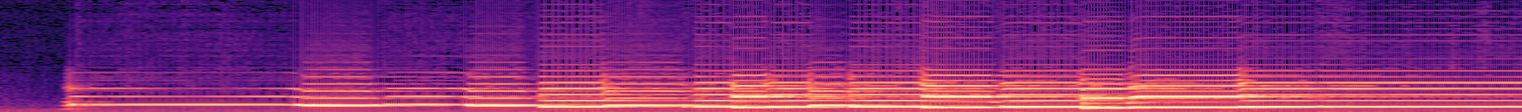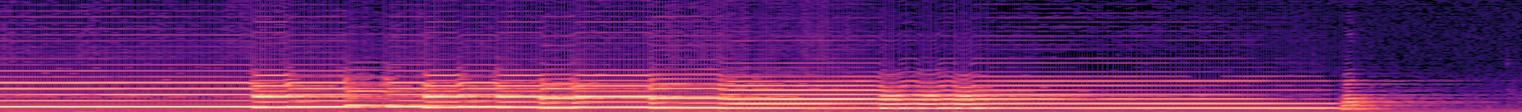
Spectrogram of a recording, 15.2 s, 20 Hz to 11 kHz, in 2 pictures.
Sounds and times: Tradidtional chinese gourd flute Hulusi 0.2 - 15.2

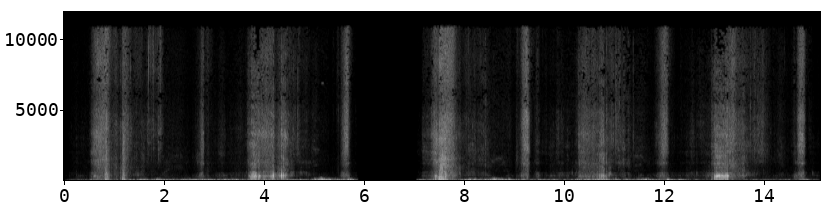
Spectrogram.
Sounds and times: sand 0.3 - 5.9
sand 7.1 - 15.1

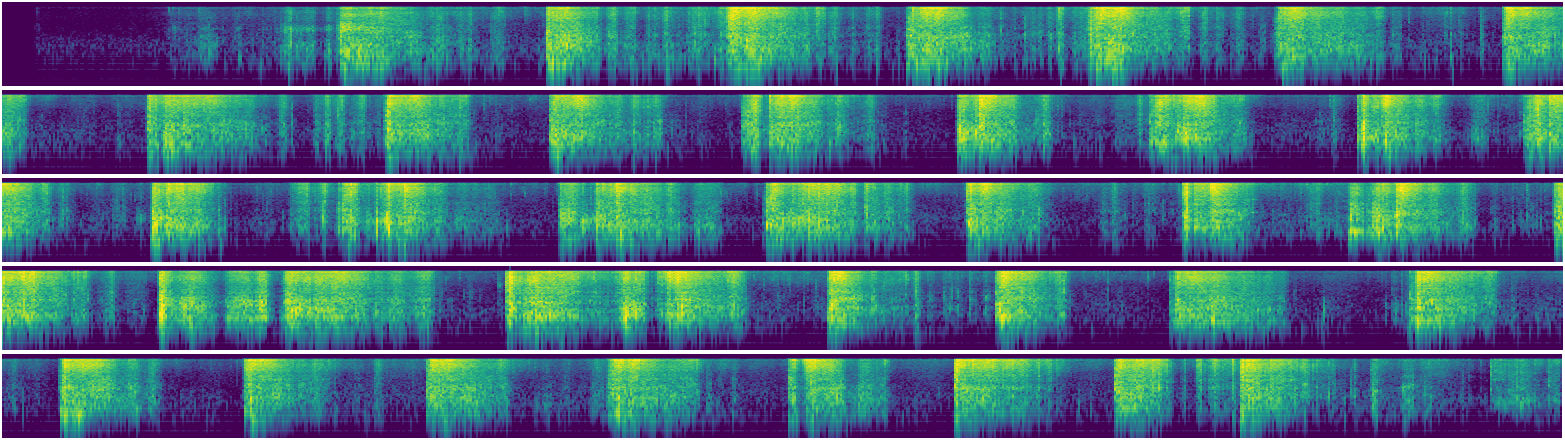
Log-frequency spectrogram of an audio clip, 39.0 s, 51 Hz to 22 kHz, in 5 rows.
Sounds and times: footsteps in snow 0.8 - 39.0

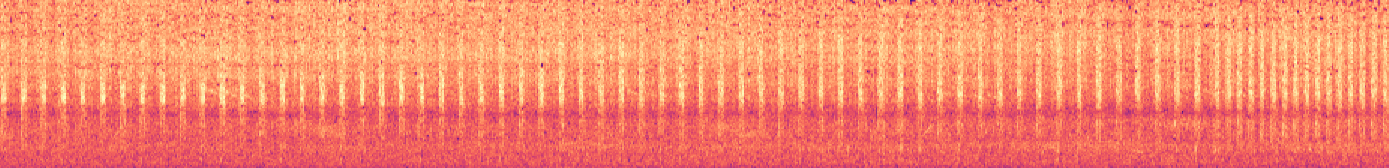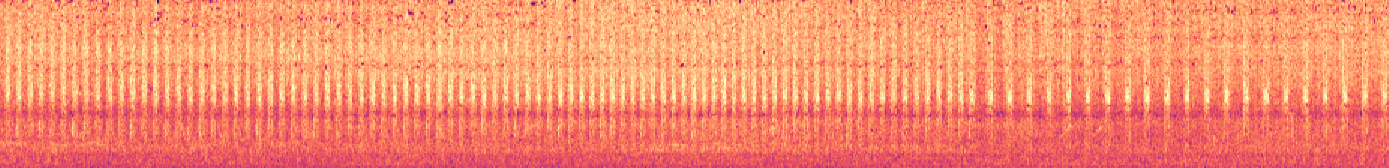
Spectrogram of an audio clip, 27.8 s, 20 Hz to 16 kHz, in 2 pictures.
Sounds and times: sprinkler 0.0 - 27.7

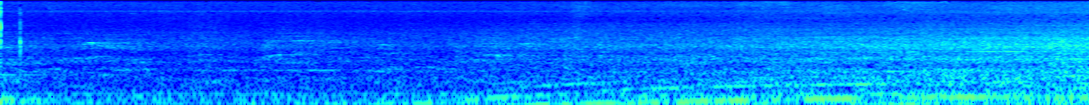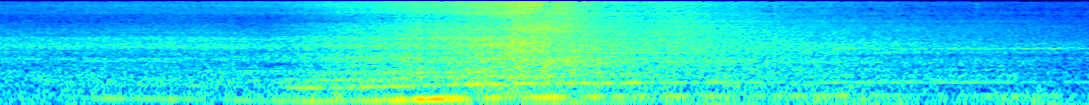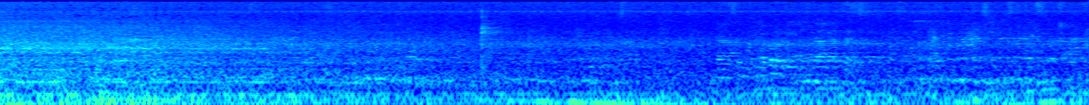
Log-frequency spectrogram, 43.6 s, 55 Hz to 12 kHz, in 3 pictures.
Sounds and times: loud truck passes by 6.4 - 34.3

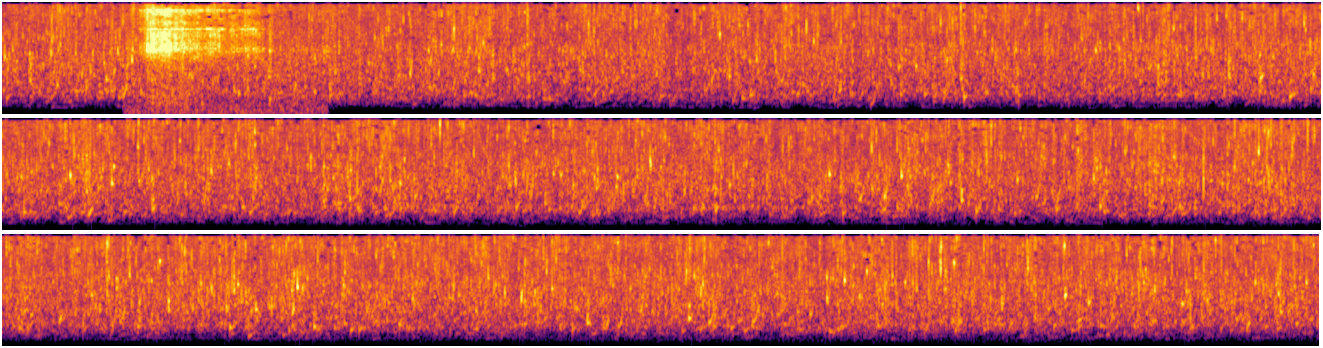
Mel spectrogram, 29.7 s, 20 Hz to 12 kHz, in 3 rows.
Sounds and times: river 0.0 - 29.6
Casting a fishing line 0.9 - 2.5

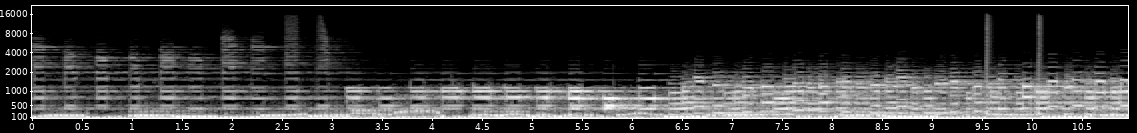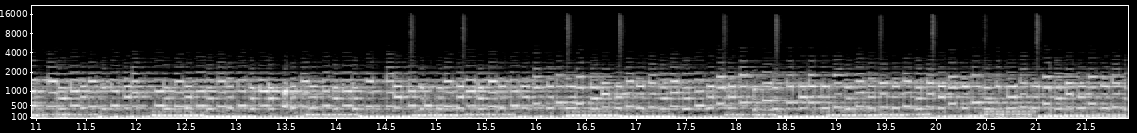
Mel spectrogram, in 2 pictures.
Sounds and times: analogue synths 0.0 - 21.9
drone 0.0 - 21.9
beat 9.1 - 21.9

